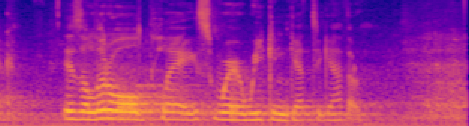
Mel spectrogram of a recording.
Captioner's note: laughter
